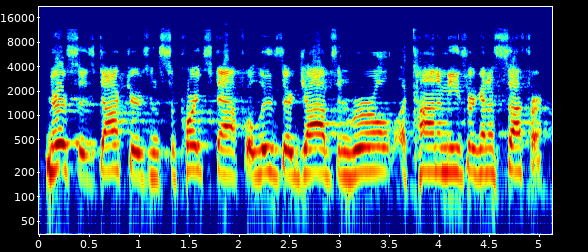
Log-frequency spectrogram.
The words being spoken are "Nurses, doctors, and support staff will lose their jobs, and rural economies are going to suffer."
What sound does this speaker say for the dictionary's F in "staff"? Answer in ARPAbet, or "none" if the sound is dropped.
F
